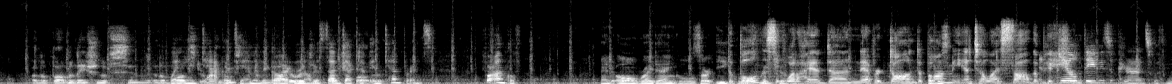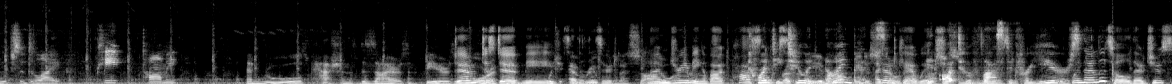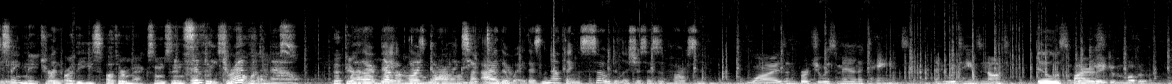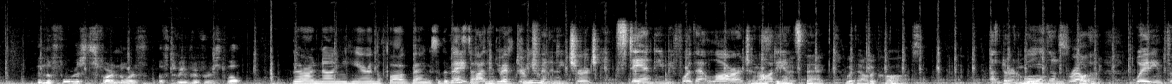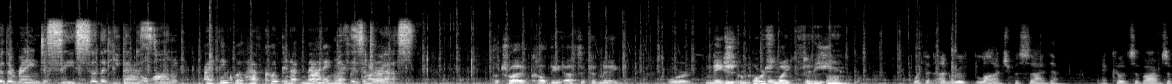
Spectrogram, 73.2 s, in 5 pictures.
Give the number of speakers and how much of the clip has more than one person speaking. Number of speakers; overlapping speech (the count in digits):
9, about 36%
